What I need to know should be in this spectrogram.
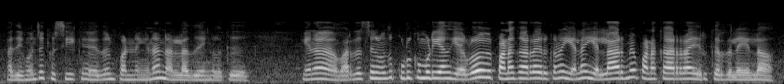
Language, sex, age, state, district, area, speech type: Tamil, female, 45-60, Tamil Nadu, Coimbatore, rural, spontaneous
